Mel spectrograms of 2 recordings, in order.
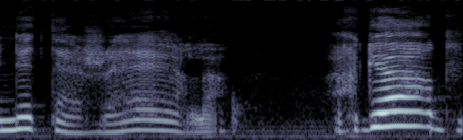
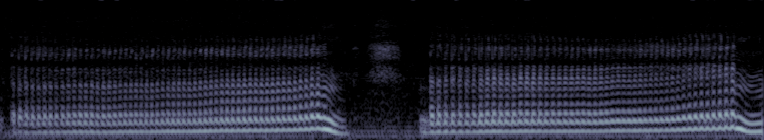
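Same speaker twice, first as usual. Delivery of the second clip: engine noise; 5 semitones lower, 6 dB quieter than usual. Pretend. Boy imitates taxi engine.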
